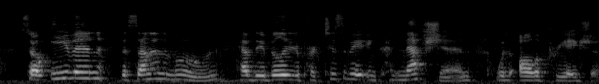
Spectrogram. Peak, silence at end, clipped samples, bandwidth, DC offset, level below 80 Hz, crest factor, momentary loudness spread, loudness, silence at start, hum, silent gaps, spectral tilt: -16 dBFS; 0 s; under 0.1%; 11.5 kHz; under 0.1%; -70 dBFS; 20 dB; 16 LU; -34 LUFS; 0.2 s; none; none; -3.5 dB/octave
